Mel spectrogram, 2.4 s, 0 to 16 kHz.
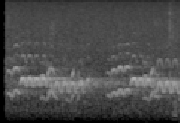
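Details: Juvenile common loons practicing their calls and take-offs, Algonquin Park, 2018: wavering, yodel-like notes, rising and falling in pitch and overlapping, over a faint soft background hiss.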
